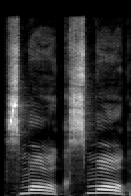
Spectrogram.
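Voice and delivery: high, loud cries of alarm; crowd screaming. A narrator's reading. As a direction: yell it like a panicked mob. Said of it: "wrzeszczeli oni". (wrzask przerażonego tłumu)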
